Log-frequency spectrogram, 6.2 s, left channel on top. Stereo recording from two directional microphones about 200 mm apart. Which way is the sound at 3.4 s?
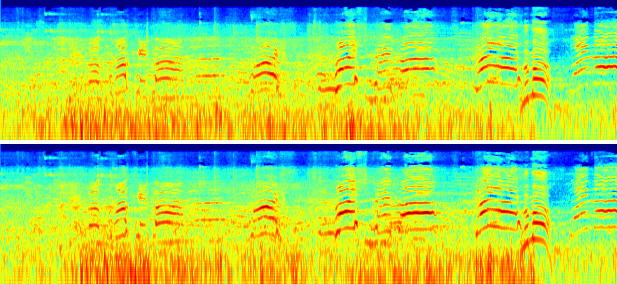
65° right (ahead or behind).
